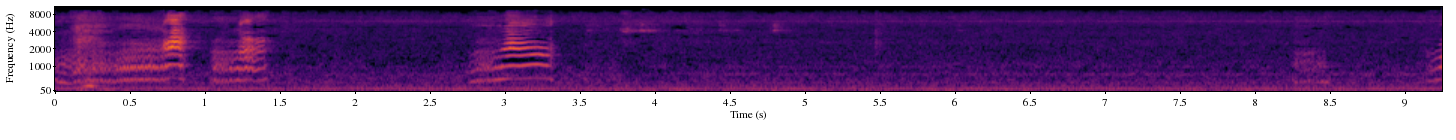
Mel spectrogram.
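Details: A cat gives a few short, fairly quiet meows spaced out across the first half, set against a steady low hum and soft background noise.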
